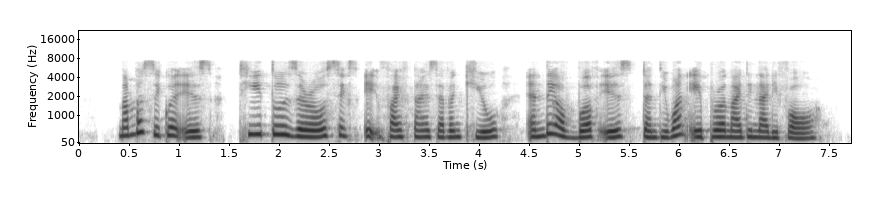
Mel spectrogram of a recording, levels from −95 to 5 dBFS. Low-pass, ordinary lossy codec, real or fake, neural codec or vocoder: 7.2 kHz; AAC, 48 kbps; fake; codec, 16 kHz, 4.8 kbps, FACodec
